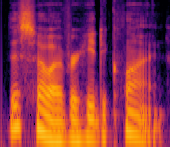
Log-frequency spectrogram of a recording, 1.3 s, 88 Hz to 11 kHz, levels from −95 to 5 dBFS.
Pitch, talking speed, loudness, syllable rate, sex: 125 Hz, 190 wpm, -18 LUFS, 7.2 syllables/s, male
